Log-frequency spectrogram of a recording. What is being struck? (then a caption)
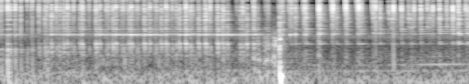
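Glass bottle partly filled with water. Long nails tap fast on the sides of a square clear glass bottle partly filled with water, first close up and then with the bottle upright. A dense run of bright, clicky taps leads into a single louder knock, then sparser, more distinct taps follow with a faint, short ring.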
